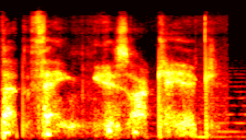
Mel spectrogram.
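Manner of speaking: breathy, whispered delivery. Describing a scene to the players, then voicing him: whisper. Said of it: "you hear an actual whisper as he says".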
